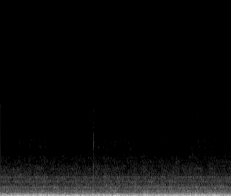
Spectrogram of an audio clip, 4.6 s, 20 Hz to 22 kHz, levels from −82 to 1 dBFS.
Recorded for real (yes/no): no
